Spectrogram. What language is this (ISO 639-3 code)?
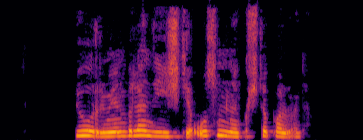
uzb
